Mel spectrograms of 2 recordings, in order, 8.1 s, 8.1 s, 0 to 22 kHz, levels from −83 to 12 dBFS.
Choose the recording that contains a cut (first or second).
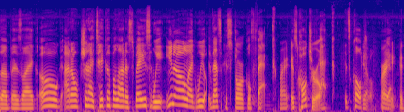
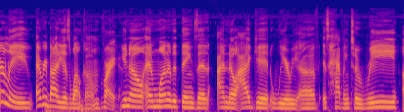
first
